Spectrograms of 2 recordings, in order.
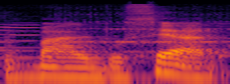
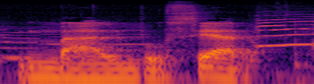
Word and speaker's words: balbucear: The correct way to pronounce this word was balbucear, which stands for babble, to babble. Balbucear.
